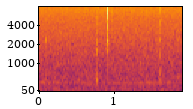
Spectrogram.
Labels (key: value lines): label: ambient
recorder: HydroMoth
